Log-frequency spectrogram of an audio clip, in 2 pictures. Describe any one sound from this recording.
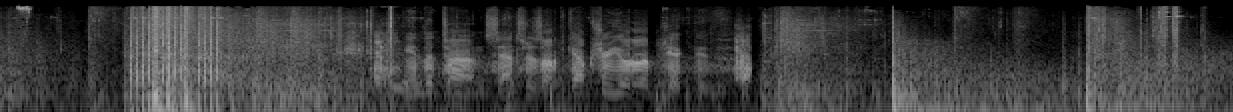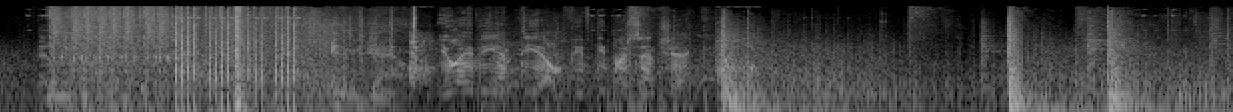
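Gunfire rings out in short bursts.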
